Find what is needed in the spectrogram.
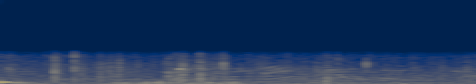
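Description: Bicycle rattling and clicking as it rides over a brick-paved alley, irregular small knocks over a steady background noise, with the end of a drawn-out call fading just at the start.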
